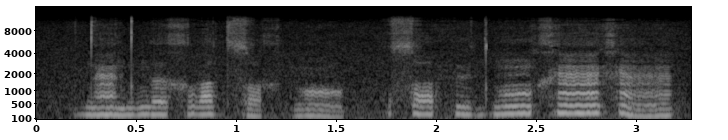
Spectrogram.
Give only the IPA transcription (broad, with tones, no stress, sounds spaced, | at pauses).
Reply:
d æ̃˦ d ŋ əː˦ x lˠ ʊ˦ d sˤ ʉ˨ x ɡ ɔ̃˦˨ | sˤ ʉ˦ h ʉ˦ d ɡ õː˦ x æ̃ː˦ x æ̃˨˦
